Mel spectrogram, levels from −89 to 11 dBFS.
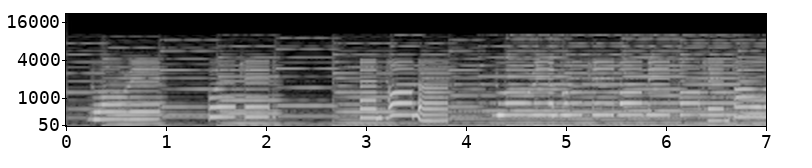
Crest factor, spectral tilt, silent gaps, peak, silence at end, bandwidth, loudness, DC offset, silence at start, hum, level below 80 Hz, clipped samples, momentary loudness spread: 14 dB; -4.5 dB/octave; none; 0 dBFS; 0 s; 10.5 kHz; -15 LUFS; 3%; 0 s; none; -38 dBFS; under 0.1%; 12 LU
